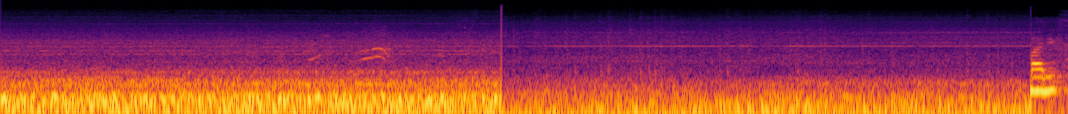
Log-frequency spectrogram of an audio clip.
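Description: Jet airliner engines and airflow heard from inside the cabin on the descent: a loud, steady low rumble. About four seconds in it cuts off suddenly to a quieter, steady cabin hum.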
